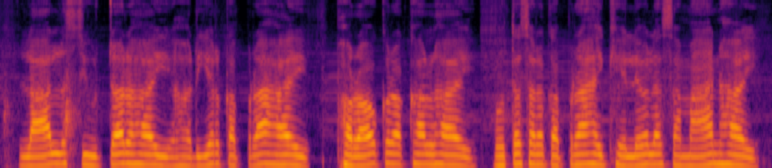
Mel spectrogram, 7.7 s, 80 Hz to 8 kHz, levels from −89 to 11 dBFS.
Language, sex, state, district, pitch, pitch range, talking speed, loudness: Bajjika, male, Bihar, Vaishali, 165 Hz, 155-170 Hz, 130 wpm, -16 LUFS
